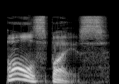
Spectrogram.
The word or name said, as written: allspice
